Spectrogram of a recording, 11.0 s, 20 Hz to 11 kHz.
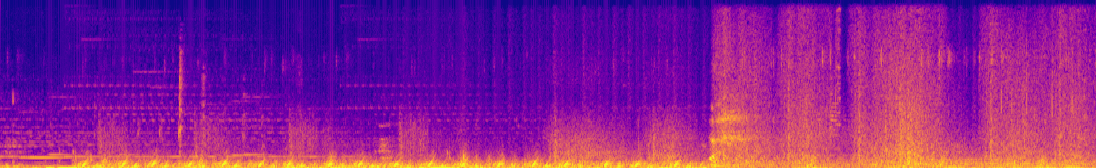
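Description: Water rising in the Water Temple of Ocarina of Time on N64 hardware, heard as a steady watery filling and rushing sound that carries on for several seconds and grows brighter and louder partway through.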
